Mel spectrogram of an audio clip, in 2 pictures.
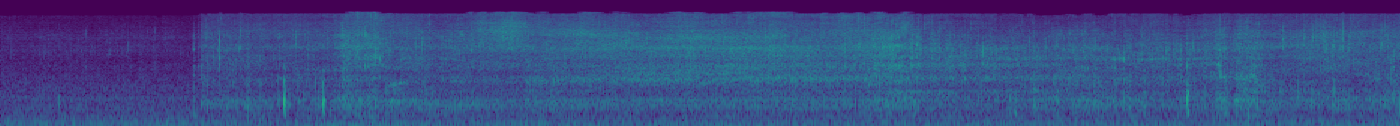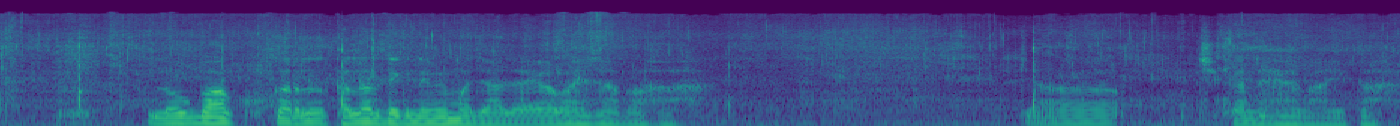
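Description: Meat sizzles in a hot pot.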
